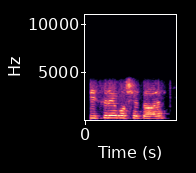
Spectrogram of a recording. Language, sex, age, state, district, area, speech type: Goan Konkani, female, 30-45, Goa, Murmgao, urban, conversation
